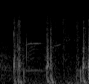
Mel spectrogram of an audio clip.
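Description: Horse hooves clopping in a quick galloping rhythm in the Witcher video game, three bursts of thuds over one second, with a brief whinny-like tone mixed in, close and moderately loud.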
